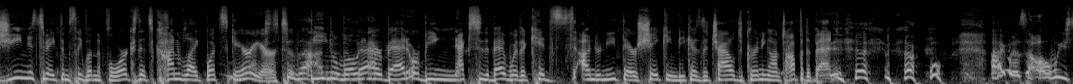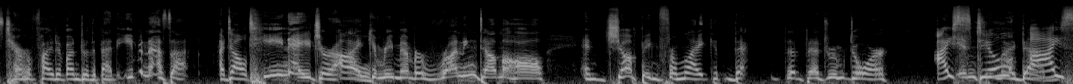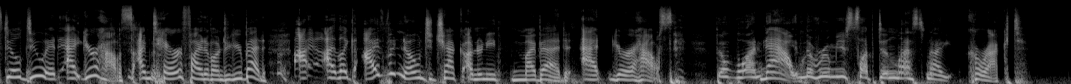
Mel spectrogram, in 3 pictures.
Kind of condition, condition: setting, inside a vehicle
